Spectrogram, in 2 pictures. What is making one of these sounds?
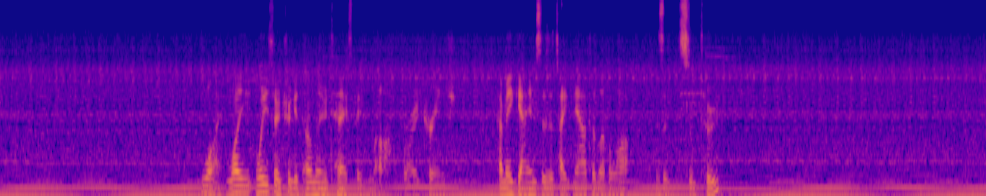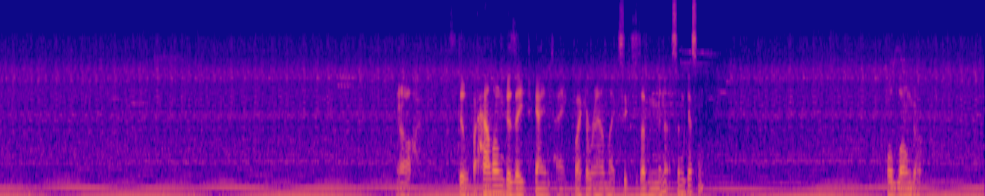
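A mower engine hums steadily.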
